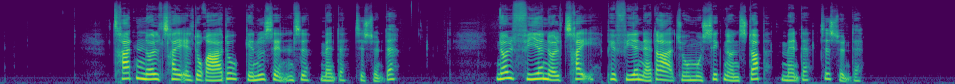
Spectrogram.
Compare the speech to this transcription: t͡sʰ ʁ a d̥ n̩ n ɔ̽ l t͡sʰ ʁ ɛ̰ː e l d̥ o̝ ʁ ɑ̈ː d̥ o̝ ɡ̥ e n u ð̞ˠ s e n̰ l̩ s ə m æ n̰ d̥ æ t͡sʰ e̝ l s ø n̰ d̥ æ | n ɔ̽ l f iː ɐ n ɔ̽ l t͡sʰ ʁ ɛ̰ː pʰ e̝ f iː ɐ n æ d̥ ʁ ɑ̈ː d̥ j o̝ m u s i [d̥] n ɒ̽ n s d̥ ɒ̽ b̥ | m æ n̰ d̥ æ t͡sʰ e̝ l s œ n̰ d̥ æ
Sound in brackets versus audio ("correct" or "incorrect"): incorrect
